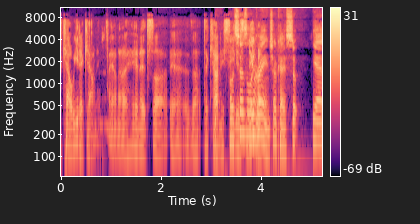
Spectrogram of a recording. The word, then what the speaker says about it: Coweta: a county called Coweta the local ones pronounce that Coweta now the people looking at that would probably said Cal weather but if you live there it's Coweta County range okay so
